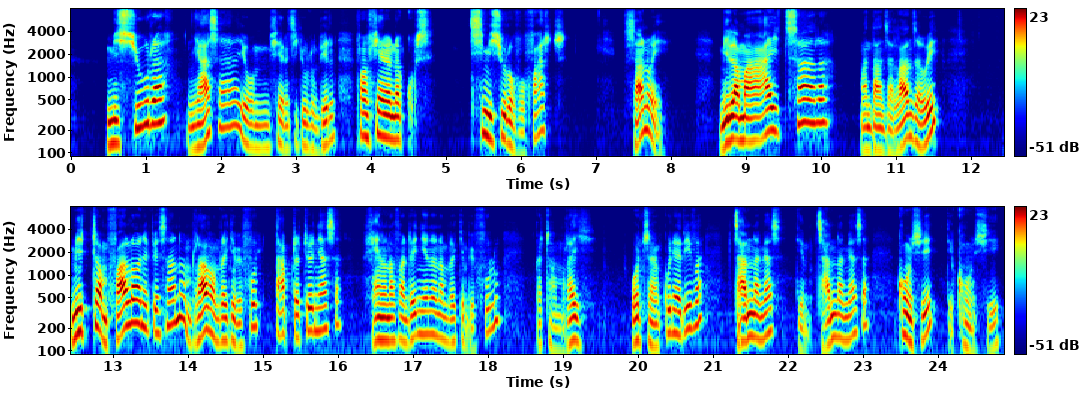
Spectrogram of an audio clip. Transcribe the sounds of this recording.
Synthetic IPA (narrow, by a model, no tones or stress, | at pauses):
misuɾə | niasəewamnifjajnant͡sikʲulumbelunəfamifjajnanəku̥sə̥ | t͡simisuɾəvo̰faɾiʈ͡ʂə̥ | z̥anwḛ | miləmaaji̥t͡saɾə | mand̪and͡za̰land͡ʒəwe | miiʈ͡ʂamiv̥aloanapesanəmiravamirajkʲambefulu̥t̪api̥ʈ͡ʂaʈ͡ʂenasə | v̥enanafaɳɖ͡ʐenenanamirajkʲambefulu | kaʈ͡ʂamiraj | uɦaʈ͡ʂizankunaɾiva | id͡zaninamjasə̥d̪̥eamid͡zaninamiasə | kõnʒed̪̥ekʰõnʒ̥e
